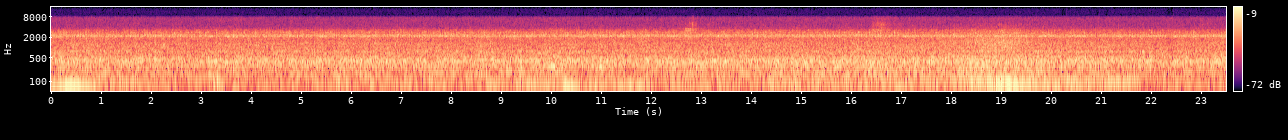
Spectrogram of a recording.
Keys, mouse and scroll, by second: 0.4 click, 2.0 click, 5.5 right click, 6.6 click, 7.4 click, 8.2 click, 9.0 click, 9.8 click, 12.3 click, 16.1 click, 18.2 click, 19.7 right click, 20.5 click, 21.7 right click, 21.7 click, 22.5 click.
